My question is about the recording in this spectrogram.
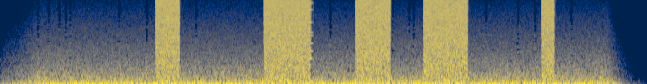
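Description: Television static hiss over a low hum, swelling five times into loud bursts of hiss, then cutting off suddenly.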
